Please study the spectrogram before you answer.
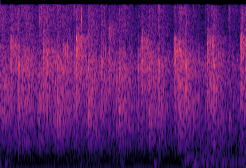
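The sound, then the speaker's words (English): Church audience clapping in praise: sustained hand claps from many people forming a steady, even crackle at moderate loudness, with small swells along the way. “If you're thankful again, acknowledge that with a hand clap of praise.”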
